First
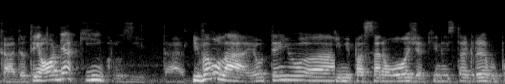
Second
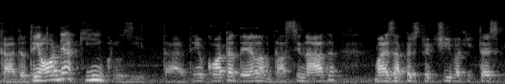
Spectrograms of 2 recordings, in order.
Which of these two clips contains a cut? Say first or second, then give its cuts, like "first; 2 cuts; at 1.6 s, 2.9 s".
first; 2 cuts; at 1.8 s, 3.3 s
